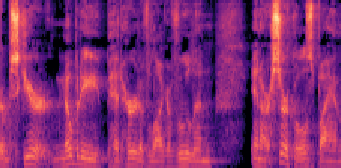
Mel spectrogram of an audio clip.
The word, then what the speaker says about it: Lagavulin: my favorite Scotch was log of Woolen 16. uh lagavulin I've been corrected in the pronunciation uh the the accent is on the voo lagavulin uh I said holy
